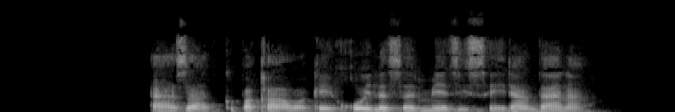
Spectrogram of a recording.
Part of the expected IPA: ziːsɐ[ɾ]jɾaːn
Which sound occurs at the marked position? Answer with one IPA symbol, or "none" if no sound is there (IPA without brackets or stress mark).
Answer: none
